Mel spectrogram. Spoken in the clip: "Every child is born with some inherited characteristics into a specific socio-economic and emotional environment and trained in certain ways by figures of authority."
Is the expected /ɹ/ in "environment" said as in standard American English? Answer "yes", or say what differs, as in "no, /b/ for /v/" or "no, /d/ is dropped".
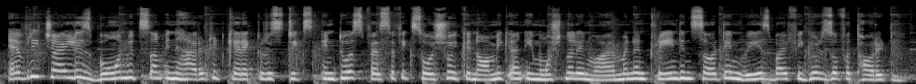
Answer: no, /ɹ/ is dropped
